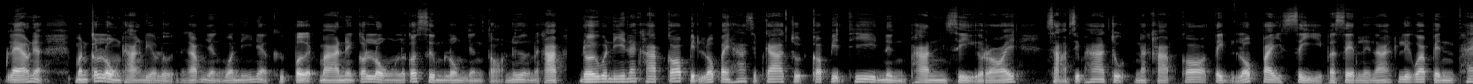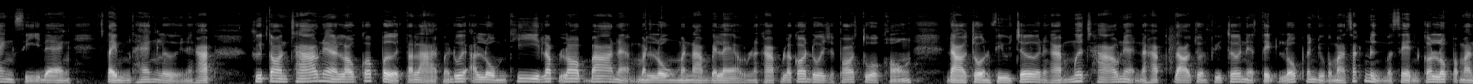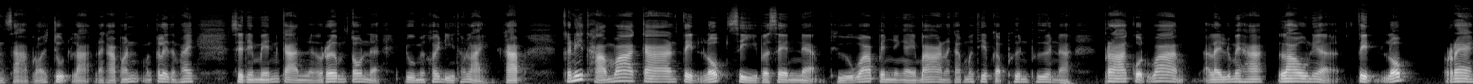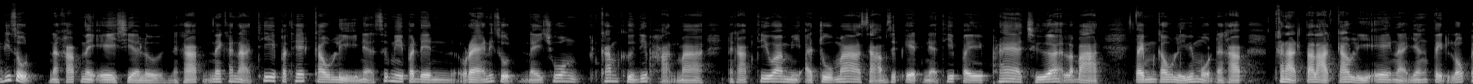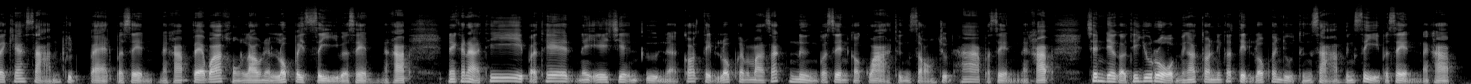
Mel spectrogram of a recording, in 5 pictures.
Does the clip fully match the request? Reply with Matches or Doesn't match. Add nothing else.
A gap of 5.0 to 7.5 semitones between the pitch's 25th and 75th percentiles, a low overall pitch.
Doesn't match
